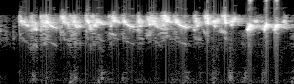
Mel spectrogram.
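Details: Oriental white-eye (pleci) pouring out a gacor song: one long, continuous stream of high, tinkling, rapidly modulated notes that keeps a steady pitch and pace without a break.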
